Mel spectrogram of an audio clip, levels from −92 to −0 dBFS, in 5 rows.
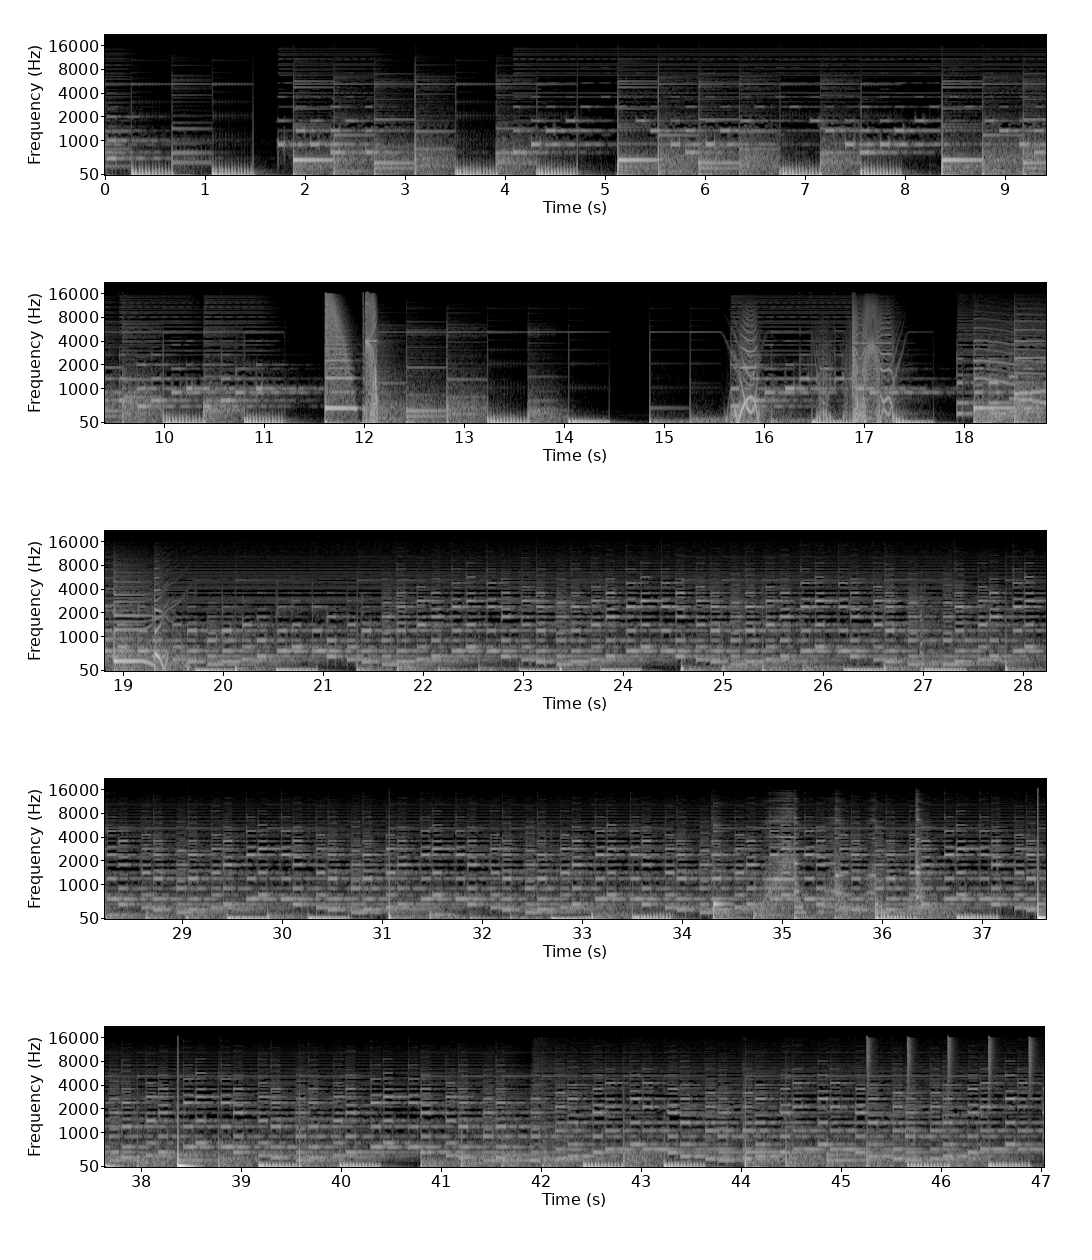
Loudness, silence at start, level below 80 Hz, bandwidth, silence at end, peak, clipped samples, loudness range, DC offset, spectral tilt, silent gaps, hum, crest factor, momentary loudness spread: -34 LUFS; 0 s; -32 dBFS; 16.5 kHz; 0 s; -6 dBFS; under 0.1%; 6 LU; under 0.1%; -5 dB/octave; none; none; 24 dB; 9 LU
